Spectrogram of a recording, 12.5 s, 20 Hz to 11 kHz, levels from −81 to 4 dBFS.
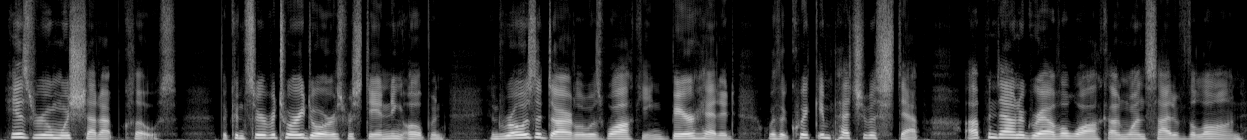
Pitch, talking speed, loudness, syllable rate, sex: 180 Hz, 170 wpm, -17 LUFS, 4.9 syllables/s, female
